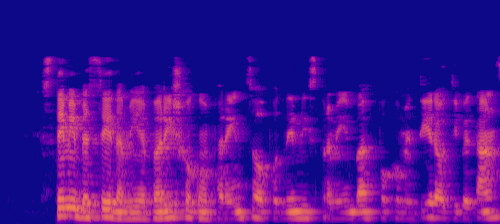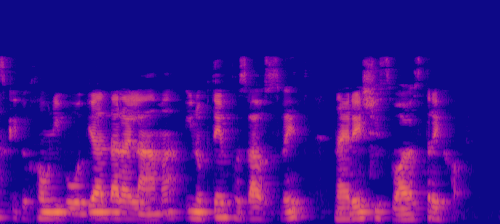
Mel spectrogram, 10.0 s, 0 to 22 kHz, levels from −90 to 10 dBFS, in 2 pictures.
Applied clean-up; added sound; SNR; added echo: none; none; none; none.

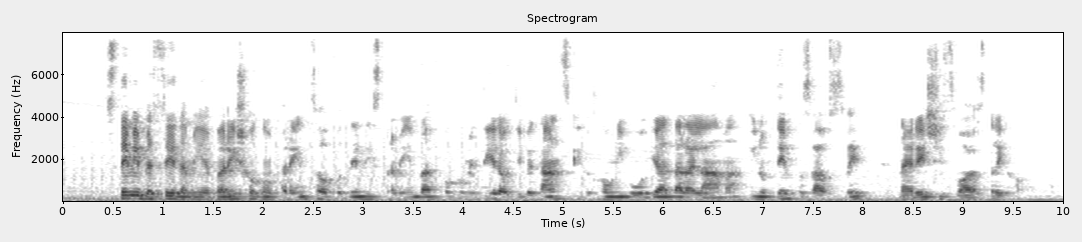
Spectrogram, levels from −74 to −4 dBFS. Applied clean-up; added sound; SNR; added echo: none; Engine; 15 dB; none.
